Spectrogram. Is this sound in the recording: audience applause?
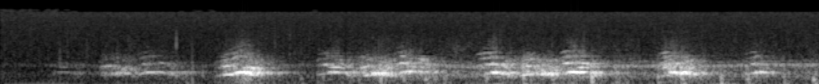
no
